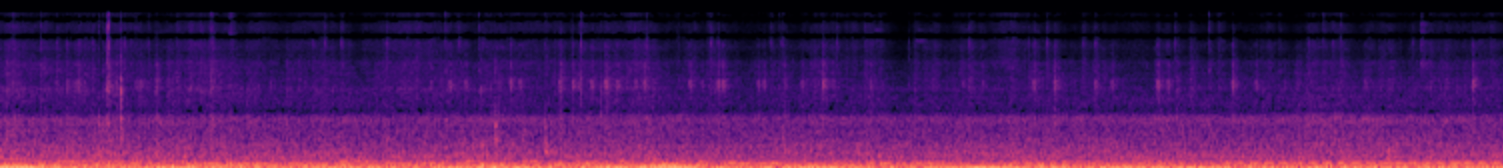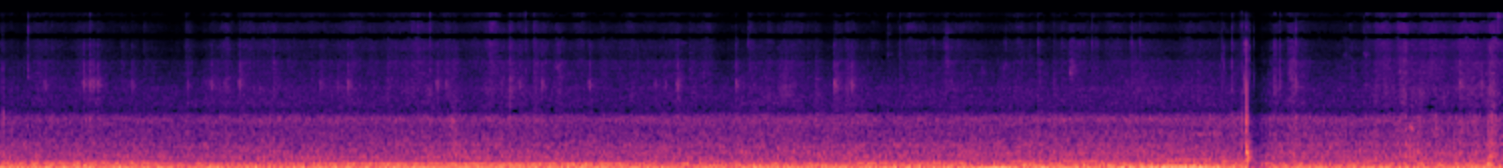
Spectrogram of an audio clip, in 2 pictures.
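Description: Cabin noise aboard a double-decker bus under way: a low engine rumble with a steady hum that shifts in pitch now and then, and light creaks and rattles from the body.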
